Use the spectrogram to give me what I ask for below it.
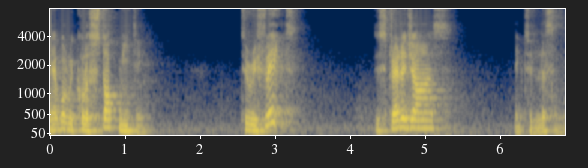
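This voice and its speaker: A man speaks with very wide pitch swings. His voice carries vocal fry. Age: 50s. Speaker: interviewer and entrepreneur. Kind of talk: interview.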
